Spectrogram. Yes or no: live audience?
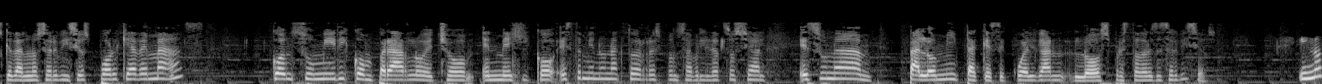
no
